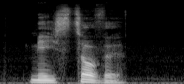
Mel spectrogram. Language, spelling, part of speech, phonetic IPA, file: Polish, miejscowy, adjective / noun, [mʲjɛ̇jsˈt͡sɔvɨ], Pl-miejscowy.ogg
